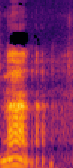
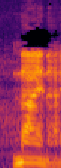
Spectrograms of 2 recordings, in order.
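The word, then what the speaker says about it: 奶奶: Her grandmother's name is Nana, or Nani. Nai-Nai. I think I pronounced it so wrong. I think I am. Yeah, let me make sure I got it right. Nai-Nai, yeah.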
